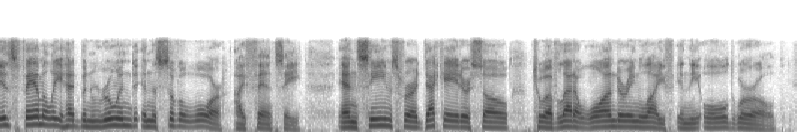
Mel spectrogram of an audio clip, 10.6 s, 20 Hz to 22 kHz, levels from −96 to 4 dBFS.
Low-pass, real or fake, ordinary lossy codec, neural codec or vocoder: 7.2 kHz; fake; Opus, 32 kbps; codec, 16 kHz, 8 kbps, FunCodec, trained on Chinese and English, 25 frames a second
